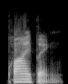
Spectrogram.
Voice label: "piping", American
